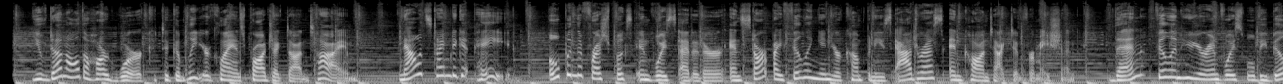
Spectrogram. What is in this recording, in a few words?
eLearning Female; commercial voiceover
